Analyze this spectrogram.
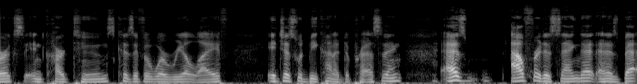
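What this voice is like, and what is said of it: Usual voice. Nothing is said of it.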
